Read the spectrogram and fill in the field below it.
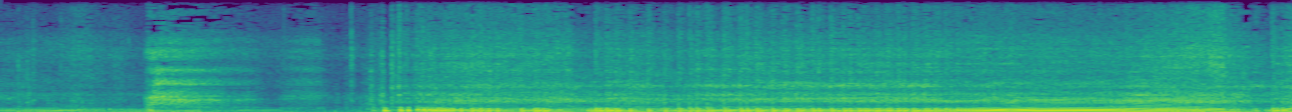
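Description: A dirt bike engine idles and revs up and down close by.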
